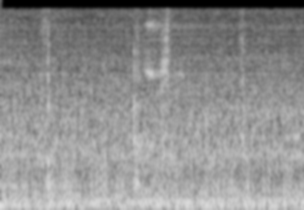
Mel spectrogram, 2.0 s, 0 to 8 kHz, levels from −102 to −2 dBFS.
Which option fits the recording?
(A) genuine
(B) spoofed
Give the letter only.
B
